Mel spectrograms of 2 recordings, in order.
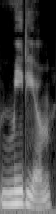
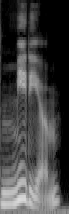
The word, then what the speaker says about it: medium: It's three distinct syllables, not medium, it's medium.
